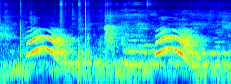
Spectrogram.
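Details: Indian parrots at home uttering two arched, tonal, wavering calls, each rising then falling, about two and a half seconds apart, amid faint clicks and room hum.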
